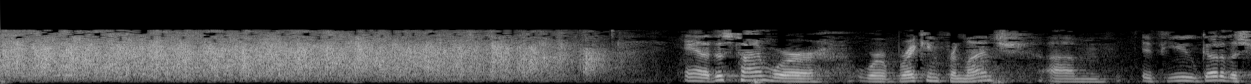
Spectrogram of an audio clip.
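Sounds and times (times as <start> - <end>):
audience applause: 0.0 - 6.2
speech: 6.8 - 12.5.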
